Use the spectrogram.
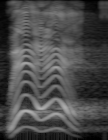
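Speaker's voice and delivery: put-on high-pitched kid's "what" yelled back; yelled reply. Boy finally answering his mother's call, yelled reply. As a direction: imitate a boy calling back, high and grudging.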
